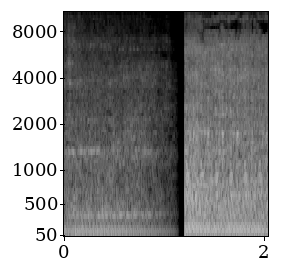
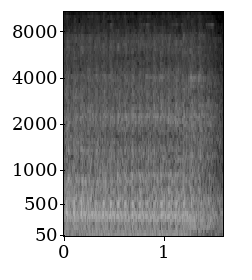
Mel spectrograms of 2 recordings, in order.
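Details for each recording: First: Volvo V40 after repair of abnormal noise from the auxiliary belt vibration damper pulley, restarted to confirm: engine fires and settles into smooth steady idle with no rattle over the hum; earlier noise gone. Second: Volvo V40 4-cylinder engine at idle: fast, hard "kadakada" rattle that stops at shutdown, caused by a failed crankshaft vibration damper pulley whose inner arm milling has worn away; rare complaint.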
